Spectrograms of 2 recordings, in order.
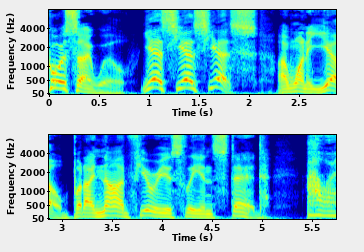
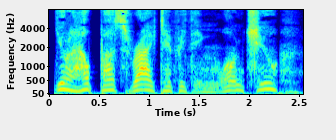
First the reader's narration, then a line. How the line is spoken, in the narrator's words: Astra purrs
